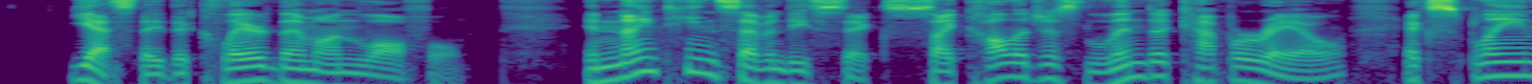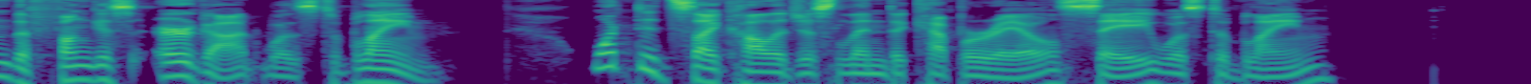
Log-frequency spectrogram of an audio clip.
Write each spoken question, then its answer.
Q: What did psychologist Linda Caporale say was to blame?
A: Psychologist Linda Caporale said the fungus ergot was to blame.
